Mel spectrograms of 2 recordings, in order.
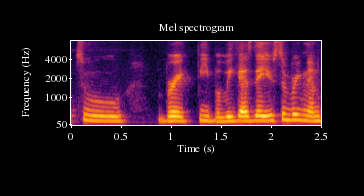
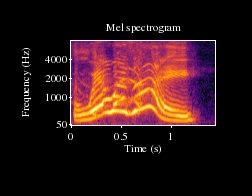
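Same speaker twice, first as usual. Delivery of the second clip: surprised; 9 semitones higher, 5 dB louder, much slower than usual. Real, not acted. Surprised, demanding details.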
